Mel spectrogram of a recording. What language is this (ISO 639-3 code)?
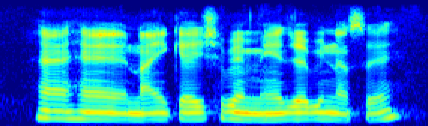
ben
